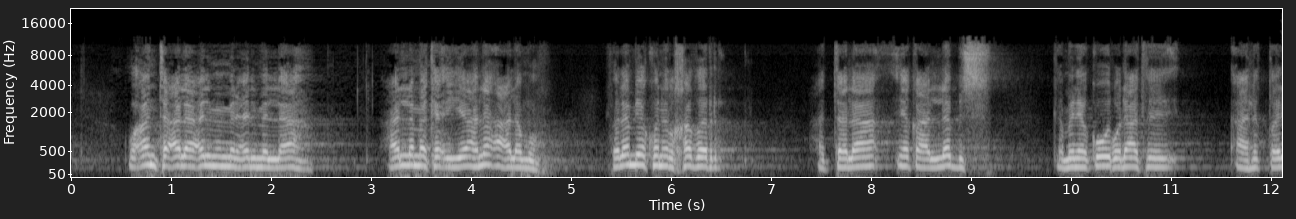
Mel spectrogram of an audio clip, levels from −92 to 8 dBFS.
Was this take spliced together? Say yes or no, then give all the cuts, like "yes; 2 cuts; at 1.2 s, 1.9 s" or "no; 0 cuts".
yes; 1 cut; at 10.4 s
